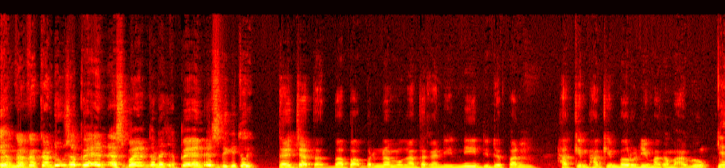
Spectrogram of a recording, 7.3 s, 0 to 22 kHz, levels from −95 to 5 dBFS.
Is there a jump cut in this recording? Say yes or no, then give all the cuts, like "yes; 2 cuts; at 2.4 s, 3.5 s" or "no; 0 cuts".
yes; 1 cut; at 2.8 s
